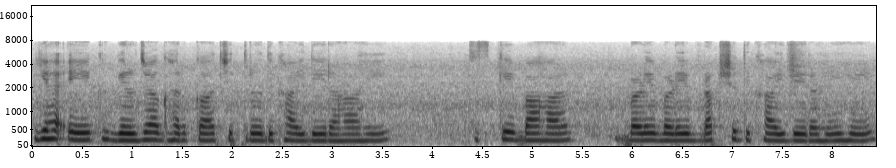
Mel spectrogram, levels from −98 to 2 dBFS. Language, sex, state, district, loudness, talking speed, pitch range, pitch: Hindi, female, Uttar Pradesh, Etah, -17 LUFS, 135 wpm, 190-205 Hz, 195 Hz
